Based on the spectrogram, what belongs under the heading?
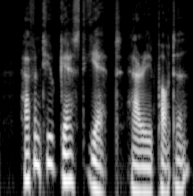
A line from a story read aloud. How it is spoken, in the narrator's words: said Riddle softly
